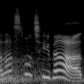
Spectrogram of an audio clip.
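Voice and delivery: high, bright pleased surprise. Real, not acted. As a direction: sound delighted it worked. Pleased with result.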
